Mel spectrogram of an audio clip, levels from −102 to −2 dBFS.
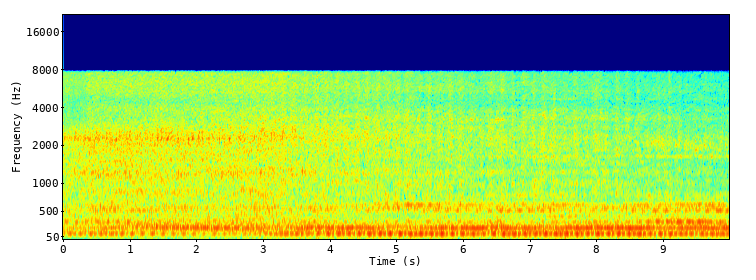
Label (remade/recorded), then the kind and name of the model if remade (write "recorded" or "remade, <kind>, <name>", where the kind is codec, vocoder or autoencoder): recorded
